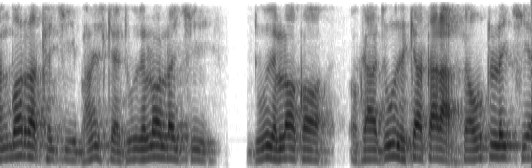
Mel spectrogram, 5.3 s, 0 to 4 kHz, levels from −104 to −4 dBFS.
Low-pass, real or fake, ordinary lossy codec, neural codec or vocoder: 3.6 kHz; fake; none; codec, 16 kHz, 16 kbps, FunCodec, trained on Chinese and English, 50 frames a second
